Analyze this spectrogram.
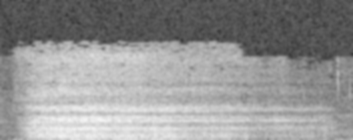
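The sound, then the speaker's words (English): A single long breath out during a yoga exercise, soft and airy, swelling quickly and then slowly fading away. “Breathe out.”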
